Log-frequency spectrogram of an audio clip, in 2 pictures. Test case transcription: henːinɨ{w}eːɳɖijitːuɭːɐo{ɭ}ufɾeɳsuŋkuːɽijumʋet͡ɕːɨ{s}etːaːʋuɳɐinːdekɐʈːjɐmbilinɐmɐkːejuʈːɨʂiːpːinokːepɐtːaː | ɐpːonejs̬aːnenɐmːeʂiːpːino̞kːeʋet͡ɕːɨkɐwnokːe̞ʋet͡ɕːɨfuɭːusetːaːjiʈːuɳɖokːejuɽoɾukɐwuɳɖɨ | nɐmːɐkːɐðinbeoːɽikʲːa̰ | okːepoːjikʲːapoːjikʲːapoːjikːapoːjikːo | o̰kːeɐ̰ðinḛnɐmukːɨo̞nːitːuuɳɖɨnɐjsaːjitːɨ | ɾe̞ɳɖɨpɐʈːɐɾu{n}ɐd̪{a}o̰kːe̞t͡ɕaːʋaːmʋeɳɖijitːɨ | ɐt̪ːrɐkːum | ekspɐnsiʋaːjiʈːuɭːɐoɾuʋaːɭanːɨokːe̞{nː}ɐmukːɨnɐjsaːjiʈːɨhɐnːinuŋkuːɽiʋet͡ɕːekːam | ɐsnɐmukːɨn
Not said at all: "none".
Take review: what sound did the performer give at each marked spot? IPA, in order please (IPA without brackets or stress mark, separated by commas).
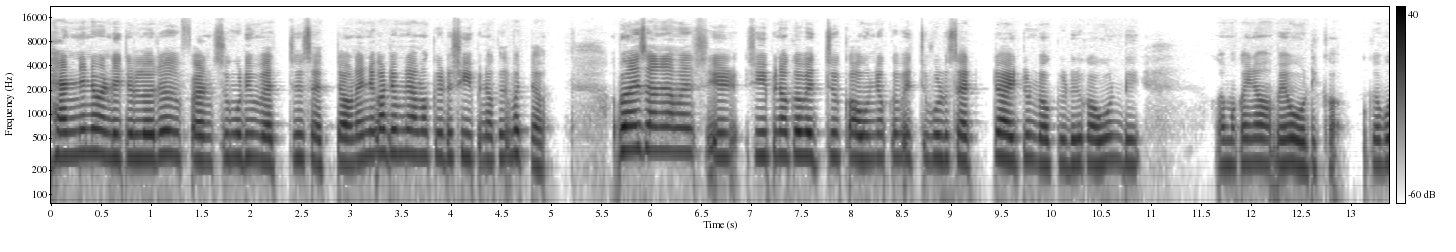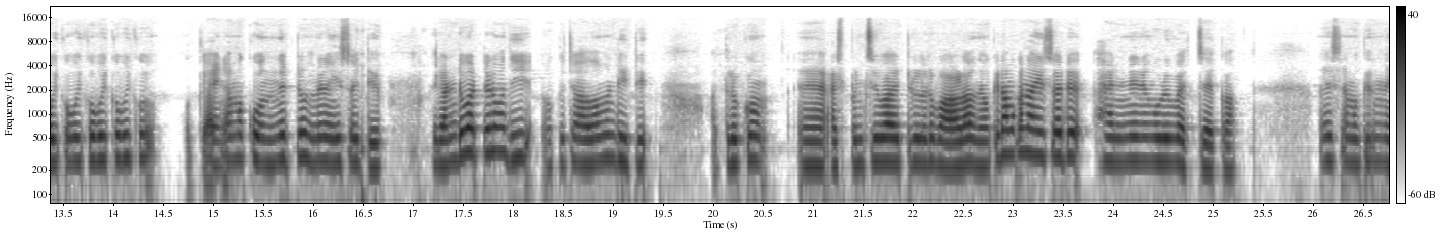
ʋ, ɾ, s, m, i, n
